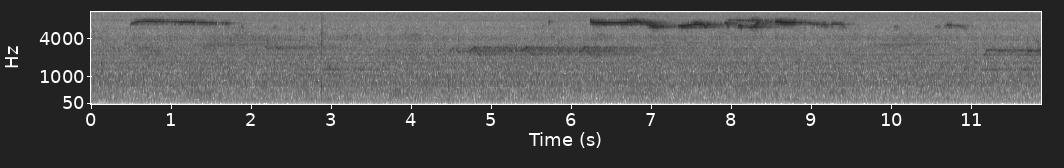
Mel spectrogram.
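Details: Hazel grouse at a spring lek on the Yenisei Ridge, Russia: very high, thin drawn-out whistles, one early and a longer wavering run near the end, with lower buzzy notes from another bird between and a steady background hiss.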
